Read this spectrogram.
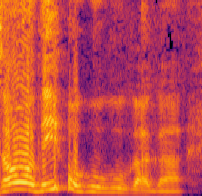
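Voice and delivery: hammed-up parental excitement; thrilled parent. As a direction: gush like a proud parent. Delighted parent quoting baby.

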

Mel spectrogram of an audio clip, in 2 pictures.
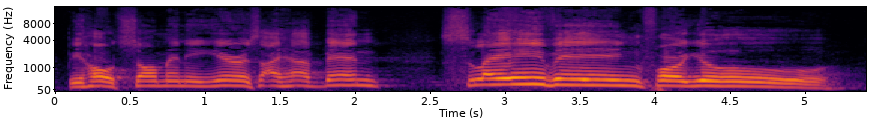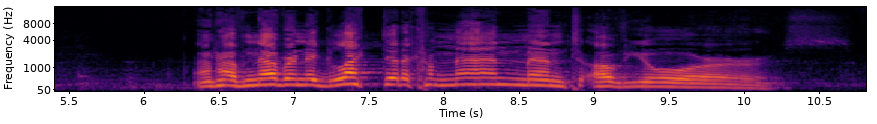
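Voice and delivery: loud, slow grievance; older son complaining to father; resentful complaint. Acted. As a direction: drag it out bitterly.

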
